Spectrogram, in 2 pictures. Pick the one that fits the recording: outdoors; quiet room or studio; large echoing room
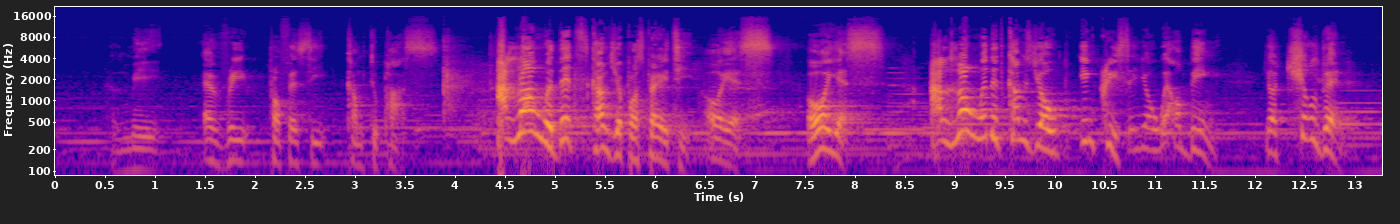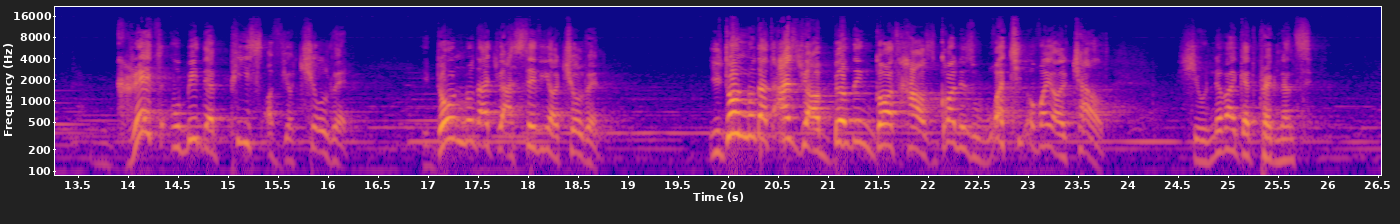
large echoing room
